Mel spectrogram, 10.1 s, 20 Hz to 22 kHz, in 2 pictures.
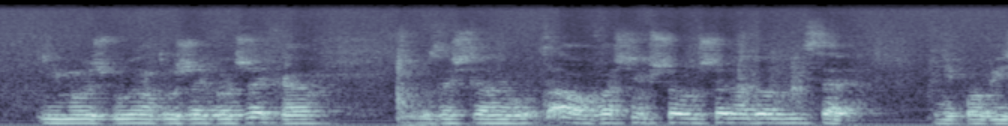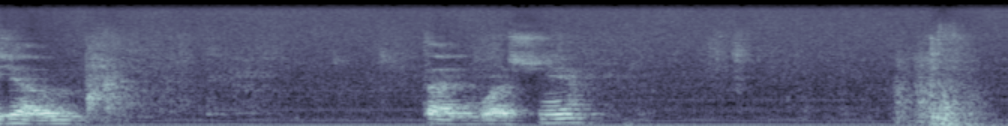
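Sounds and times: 
speech: 0.2 - 5.7, 7.2 - 8.2
door thudding shut: 9.5 - 10.0
door creaking open: 9.6 - 10.0.

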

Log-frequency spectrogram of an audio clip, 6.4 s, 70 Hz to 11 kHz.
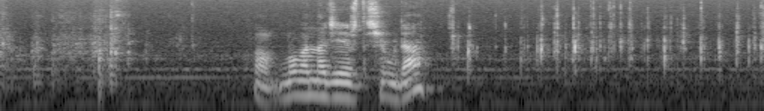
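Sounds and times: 
speech: 2.1 - 3.8
milk sloshing inside a shaken small coffee capsule: 3.8 - 6.3.

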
